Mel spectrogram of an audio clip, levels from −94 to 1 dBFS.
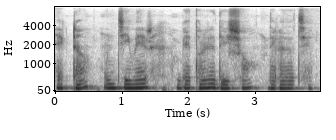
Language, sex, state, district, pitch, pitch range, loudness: Bengali, male, Tripura, West Tripura, 135 Hz, 130-140 Hz, -22 LUFS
